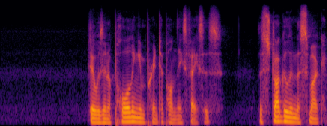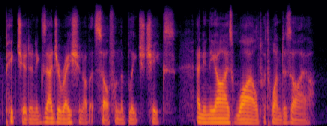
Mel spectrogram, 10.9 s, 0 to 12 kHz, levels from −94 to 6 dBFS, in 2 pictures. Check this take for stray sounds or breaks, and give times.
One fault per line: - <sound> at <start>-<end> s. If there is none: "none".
none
